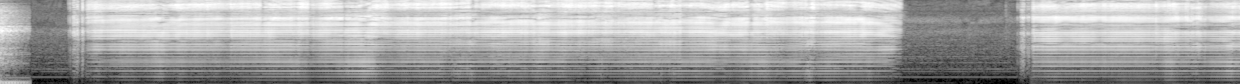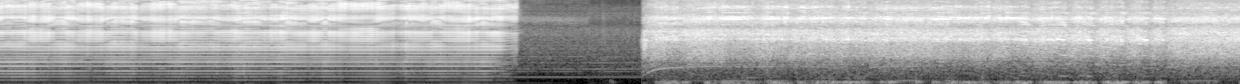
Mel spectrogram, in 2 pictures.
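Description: A TIG welder runs on a cast aluminum part with a steady buzzing, humming arc that holds for long stretches, cuts out briefly twice, and changes to a rougher crackling tone near the end, with no talking.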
